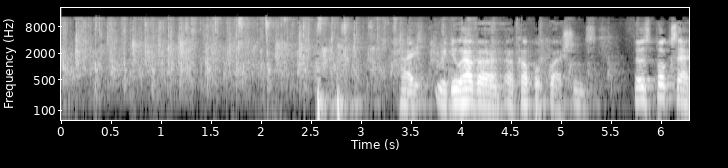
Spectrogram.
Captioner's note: applause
